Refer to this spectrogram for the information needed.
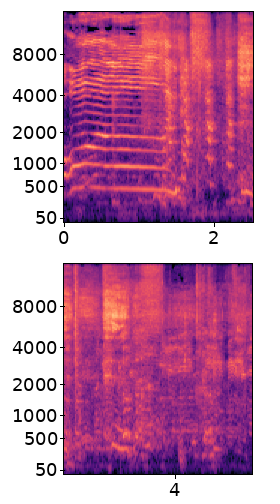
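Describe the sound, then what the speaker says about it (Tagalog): A baby cries loudly and continuously, with wailing rising and falling while adults and children talk and chuckle nearby. "Uy, umiiyak na yun."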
